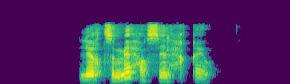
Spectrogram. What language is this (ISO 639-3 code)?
kab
